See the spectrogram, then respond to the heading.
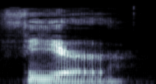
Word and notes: fear: American English

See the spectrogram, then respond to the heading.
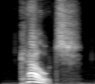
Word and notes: couch: American English

